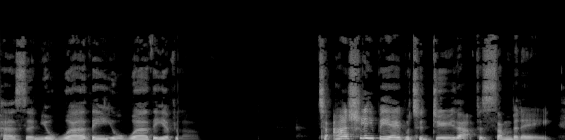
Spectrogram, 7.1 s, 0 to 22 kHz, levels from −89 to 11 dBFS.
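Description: From 2.22 s to 3.69 s the speech drops by about 28 dB, leaving only a low residue before the level returns at 3.69 s. The likely cause is one channel inverted: one side of a stereo source had its polarity reversed for that stretch, so when the two sides were summed to mono, the material common to both cancelled and only the small difference between them remained.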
